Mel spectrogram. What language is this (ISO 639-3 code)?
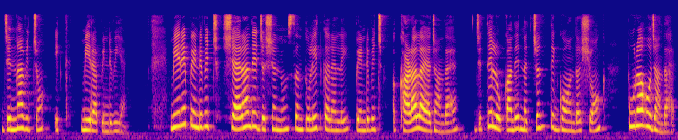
pan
